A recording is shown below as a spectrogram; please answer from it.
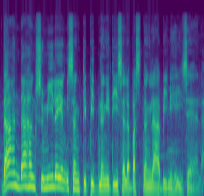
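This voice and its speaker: A man's voice: mid-range voice, lively intonation, fairly quick. A man narrating a scripted audio drama in a dramatic storytelling style.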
